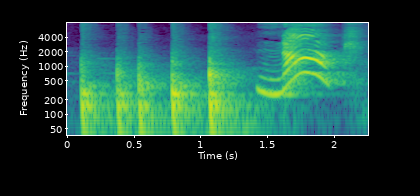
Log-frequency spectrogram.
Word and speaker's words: knock: n not super n knock great I night fantastic that's it so K and K is silent k is Silent Goodbye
